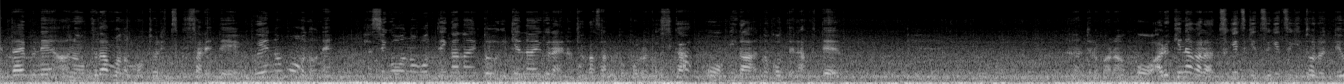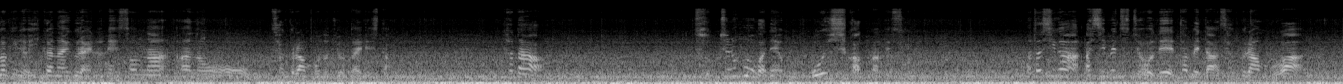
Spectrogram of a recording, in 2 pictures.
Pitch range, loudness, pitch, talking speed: 65-85 Hz, -20 LUFS, 70 Hz, 295 characters per minute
